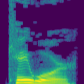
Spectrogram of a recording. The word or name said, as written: kaywar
